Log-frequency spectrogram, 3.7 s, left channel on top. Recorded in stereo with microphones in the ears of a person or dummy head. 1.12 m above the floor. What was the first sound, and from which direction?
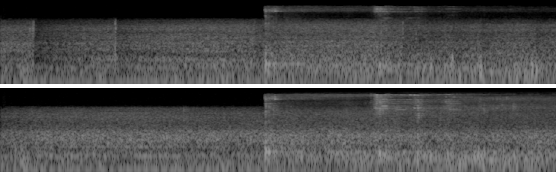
Keys jangling, 10° right (ahead or behind).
